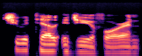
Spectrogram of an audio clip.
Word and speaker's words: Chiwetel Ejiofor: Now let's take a moment to talk about Chiwetel Ejiofor, and for me to be proud that I think I probably said that correctly. – You did say it correctly.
